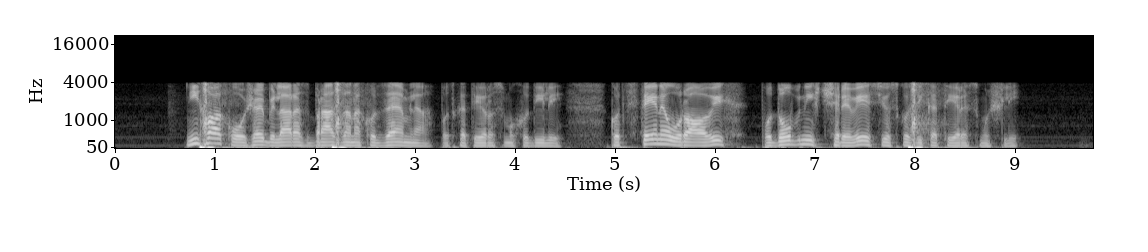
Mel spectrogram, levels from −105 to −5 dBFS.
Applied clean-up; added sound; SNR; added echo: none; Rattle; -4 dB; none.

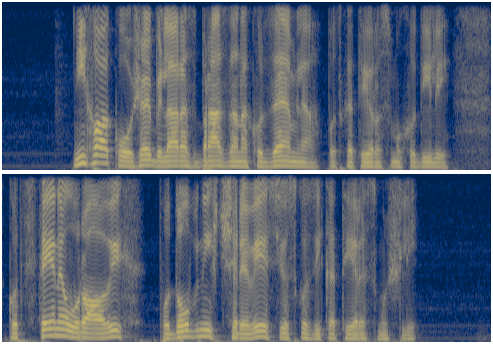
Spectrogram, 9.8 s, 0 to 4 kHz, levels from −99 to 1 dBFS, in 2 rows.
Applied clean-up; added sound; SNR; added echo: none; none; none; none.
